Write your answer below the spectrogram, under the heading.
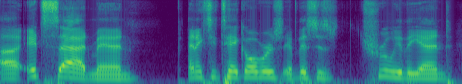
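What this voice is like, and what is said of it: Usual voice. Nothing is said of it.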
